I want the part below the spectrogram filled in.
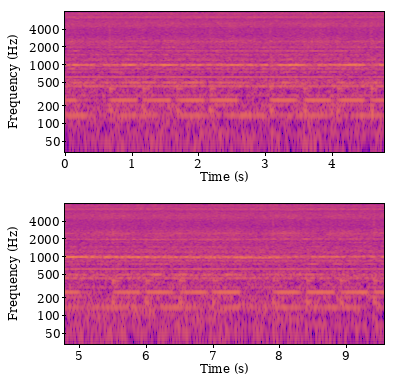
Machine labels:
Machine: slide rail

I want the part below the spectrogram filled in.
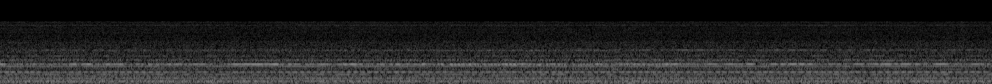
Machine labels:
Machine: fan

